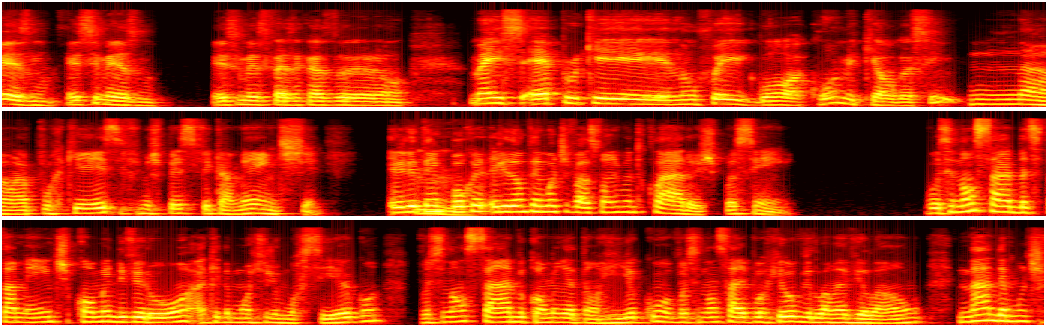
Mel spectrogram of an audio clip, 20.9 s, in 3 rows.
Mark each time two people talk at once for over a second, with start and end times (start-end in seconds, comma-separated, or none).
none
